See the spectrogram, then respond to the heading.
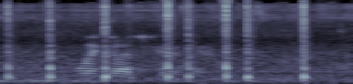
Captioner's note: radio chatter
